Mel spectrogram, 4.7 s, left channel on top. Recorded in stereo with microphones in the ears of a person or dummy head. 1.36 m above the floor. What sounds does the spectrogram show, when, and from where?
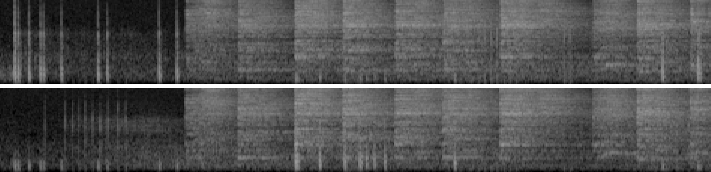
1.2 s cutlery clinking: 25° right (ahead or behind), 3 m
